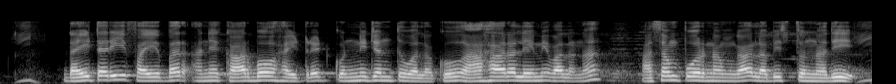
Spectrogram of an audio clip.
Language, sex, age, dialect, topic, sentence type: Telugu, male, 18-24, Central/Coastal, agriculture, statement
